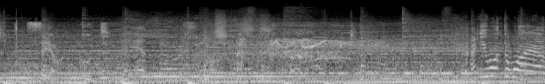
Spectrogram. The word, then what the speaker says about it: sehr gut: How did you read that as Shergut? S-E-H-R. Shergut. Sehr gut.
